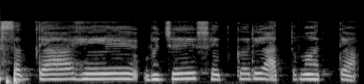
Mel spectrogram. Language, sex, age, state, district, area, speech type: Marathi, female, 18-30, Maharashtra, Sindhudurg, rural, spontaneous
